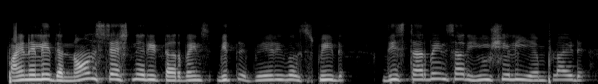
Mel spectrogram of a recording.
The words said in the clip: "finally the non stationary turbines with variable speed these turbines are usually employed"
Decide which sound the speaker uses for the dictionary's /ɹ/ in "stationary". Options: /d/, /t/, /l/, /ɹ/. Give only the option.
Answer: /ɹ/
